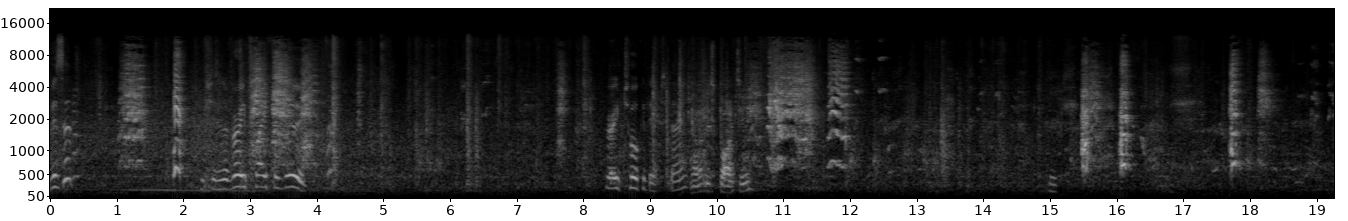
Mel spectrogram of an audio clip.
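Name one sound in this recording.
A cockatoo screeches loudly.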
